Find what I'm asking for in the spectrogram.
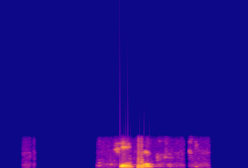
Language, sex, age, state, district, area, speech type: Dogri, female, 30-45, Jammu and Kashmir, Jammu, urban, conversation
